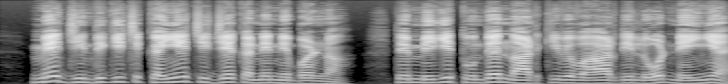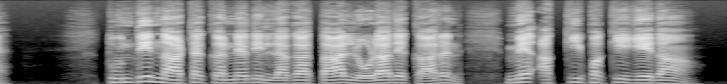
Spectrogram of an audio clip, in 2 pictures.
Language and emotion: Dogri, angry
